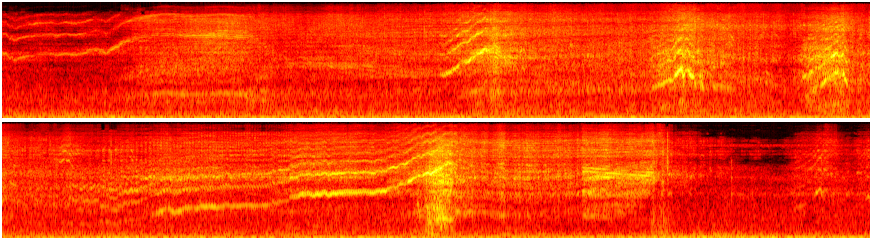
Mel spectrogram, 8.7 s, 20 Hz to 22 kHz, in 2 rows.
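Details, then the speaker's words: Redcat Valkyrie RC car with a new 6S Hobbywing motor/ESC combo, driving: repeated rising whines with each throttle burst; the drivetrain sounds wrong, with a gear mesh that kept tightening suspected, or a motor still breaking in. "Yeah, it just doesn't sound right. Oh, you know, I kept having a problem with that gear mesh tightening up every time I try to tighten the screws."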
